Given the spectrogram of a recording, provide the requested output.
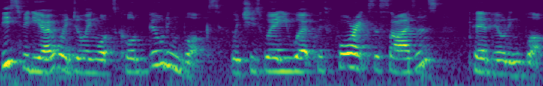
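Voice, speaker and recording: In a room with audible echo and light background noise, a woman speaks at a fairly quick pace with lively intonation. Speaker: fitness trainer. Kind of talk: workout tutorial intro. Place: garage. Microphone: camera far.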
